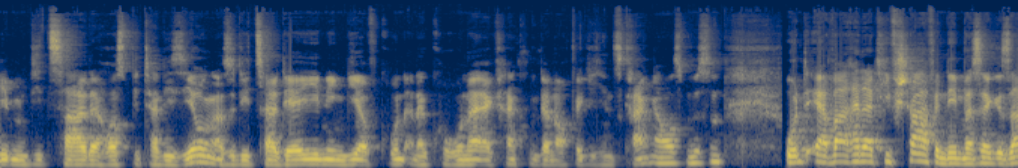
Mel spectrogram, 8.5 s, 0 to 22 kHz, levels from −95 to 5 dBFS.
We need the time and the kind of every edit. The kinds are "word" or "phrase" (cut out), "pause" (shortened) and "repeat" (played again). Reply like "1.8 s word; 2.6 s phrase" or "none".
6.5 s pause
